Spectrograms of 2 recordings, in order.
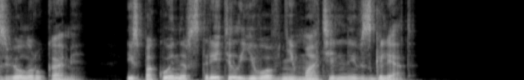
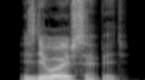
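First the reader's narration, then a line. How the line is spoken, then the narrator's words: Gloomy question. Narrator (Russian): Мрачно спросил опер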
